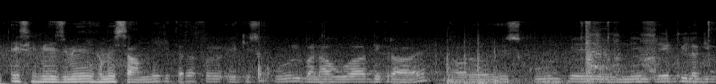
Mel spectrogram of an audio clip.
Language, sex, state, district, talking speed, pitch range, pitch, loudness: Hindi, male, Uttar Pradesh, Muzaffarnagar, 185 wpm, 120-130 Hz, 125 Hz, -26 LUFS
